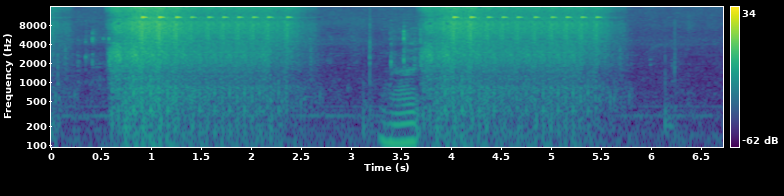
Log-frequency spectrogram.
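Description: Footsteps thud across wooden boards.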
